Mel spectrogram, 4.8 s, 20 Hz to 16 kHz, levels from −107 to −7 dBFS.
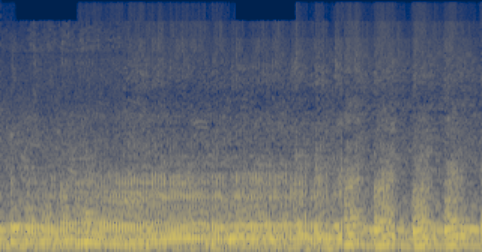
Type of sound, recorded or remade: recorded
